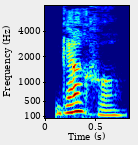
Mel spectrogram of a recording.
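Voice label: "gajo", Spanish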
